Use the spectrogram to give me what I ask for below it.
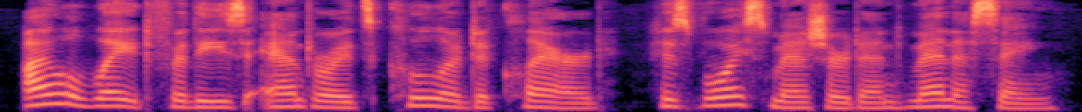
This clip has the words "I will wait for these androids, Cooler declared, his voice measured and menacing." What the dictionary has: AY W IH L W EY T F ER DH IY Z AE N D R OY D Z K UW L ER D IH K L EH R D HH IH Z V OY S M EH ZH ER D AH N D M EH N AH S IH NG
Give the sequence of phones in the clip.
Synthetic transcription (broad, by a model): AY W IH L W EY T F ER DH IY Z AE N D R OY D Z K UW L ER D IH K L EH R D HH IH Z V OY S M EH ZH ER D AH N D M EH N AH S IH NG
